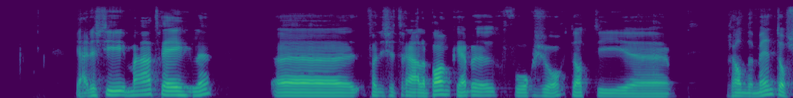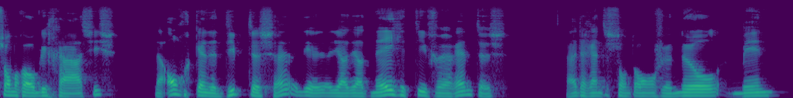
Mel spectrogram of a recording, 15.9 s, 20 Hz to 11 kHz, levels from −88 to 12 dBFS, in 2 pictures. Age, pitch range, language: 50-69, 95-115 Hz, Dutch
